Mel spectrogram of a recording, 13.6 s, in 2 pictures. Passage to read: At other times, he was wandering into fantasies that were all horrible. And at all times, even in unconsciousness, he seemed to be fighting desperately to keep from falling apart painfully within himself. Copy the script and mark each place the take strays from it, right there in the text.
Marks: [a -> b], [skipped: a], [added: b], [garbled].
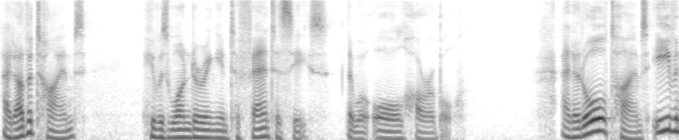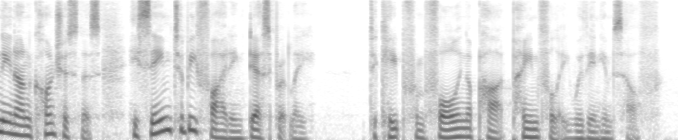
At other times, he was wandering into fantasies that were all horrible. And at all times, even in unconsciousness, he seemed to be fighting desperately to keep from falling apart painfully within himself.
